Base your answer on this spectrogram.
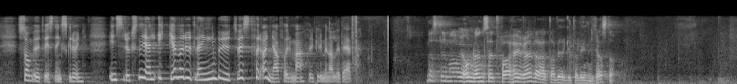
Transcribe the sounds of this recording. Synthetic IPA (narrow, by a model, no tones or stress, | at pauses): sɔmʉːt̪ʰʋḭːsnɪ̰ŋsɡɾʉɲ | ɪnst̪ɾʉksn̩jɛlːɪkːənɔɾʉːt̪lɛŋɪŋənbiːʉːt̪ʰʋiːst̪fɔɾʔɑɲɑfɔɾmɑfɔɾkʰɾɪmɪnɑ̰lɪt̪ʰḛːt̪ | nɛst̪ɛmɑʁɪhɔmlənsɛt̪fʁɑːhœʏʁəd̪əʁɛt̪əbɪʁɡət̪ʰɔliːnəçæʁst̪ɑ̰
